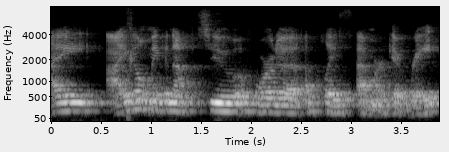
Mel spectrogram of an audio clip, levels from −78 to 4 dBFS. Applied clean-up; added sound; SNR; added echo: neural separator model SepFormer DNS4.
